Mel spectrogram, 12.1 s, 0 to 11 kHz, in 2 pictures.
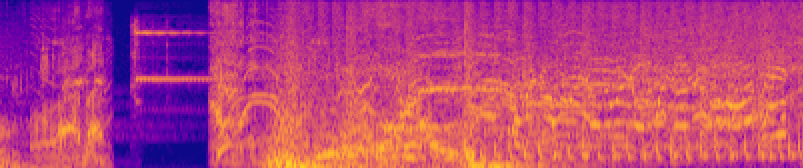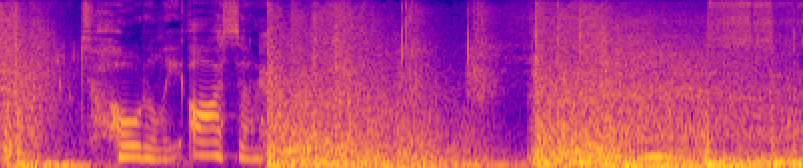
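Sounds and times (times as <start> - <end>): bell-like ding: 1.0 - 1.8.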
